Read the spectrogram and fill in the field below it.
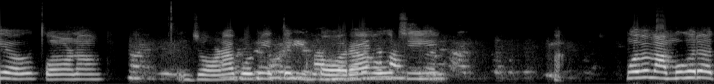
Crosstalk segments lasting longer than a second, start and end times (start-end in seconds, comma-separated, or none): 2.0-4.2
